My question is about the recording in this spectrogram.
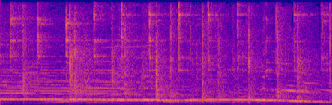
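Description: Voices holding one long, loud whooping note that slides down near the end, over hand clapping.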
